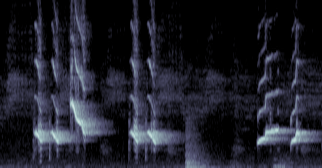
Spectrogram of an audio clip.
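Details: Greater green leafbird of Bornean, Sumatran or BWI origin giving clear whistled notes in short groups of two or three, each note falling then flattening, separated by brief silences, with a soft knock between phrases.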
